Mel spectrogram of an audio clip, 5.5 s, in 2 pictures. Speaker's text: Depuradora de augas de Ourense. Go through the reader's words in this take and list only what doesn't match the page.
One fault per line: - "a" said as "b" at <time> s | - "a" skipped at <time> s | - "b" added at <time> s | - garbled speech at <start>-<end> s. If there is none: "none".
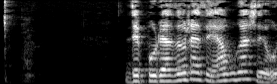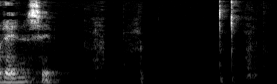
none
